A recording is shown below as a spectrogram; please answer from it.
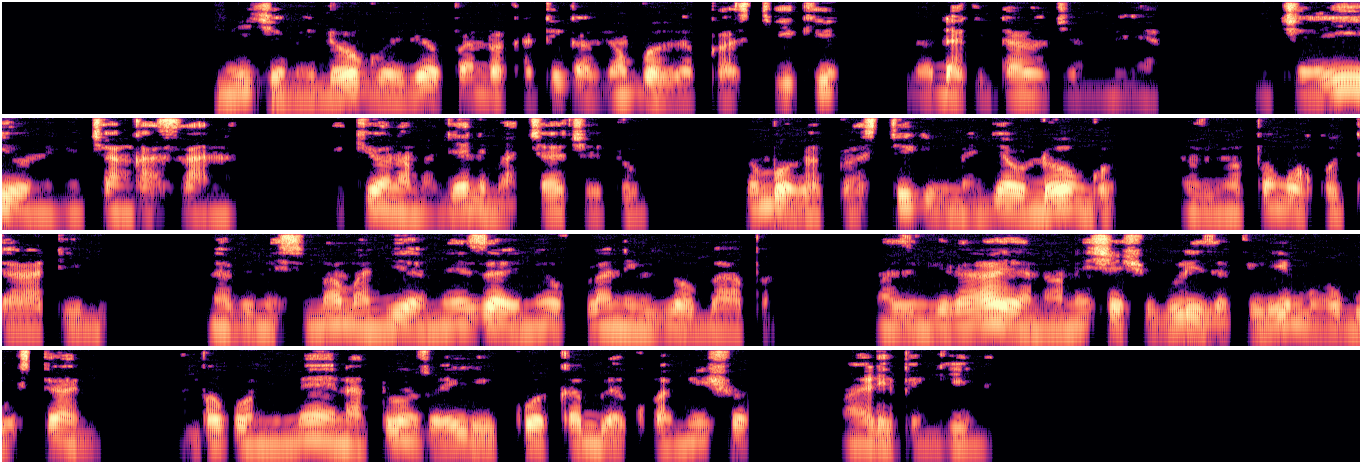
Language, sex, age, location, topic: Swahili, male, 18-24, Dar es Salaam, agriculture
